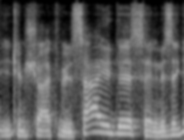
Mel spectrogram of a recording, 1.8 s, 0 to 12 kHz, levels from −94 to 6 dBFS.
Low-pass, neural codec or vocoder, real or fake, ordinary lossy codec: 10.8 kHz; codec, 24 kHz, 1 kbps, SNAC; fake; Opus, 32 kbps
